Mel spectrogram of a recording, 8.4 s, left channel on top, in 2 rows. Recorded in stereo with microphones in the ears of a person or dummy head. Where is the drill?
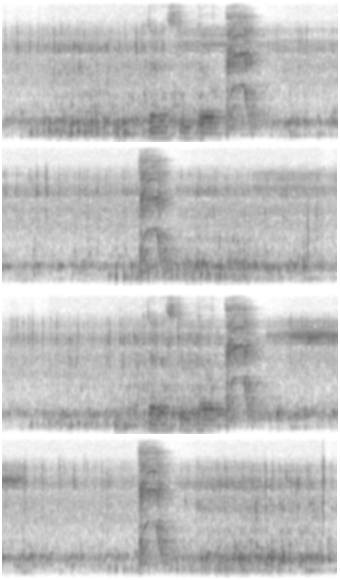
75° right (ahead or behind), 7 m.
